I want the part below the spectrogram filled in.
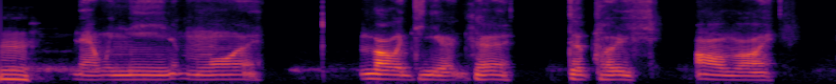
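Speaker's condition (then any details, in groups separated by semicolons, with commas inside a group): Cerebral palsy, spastic quadriplegia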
